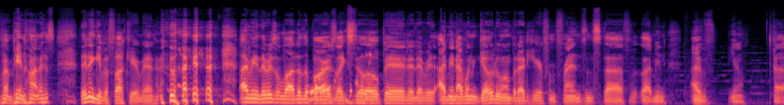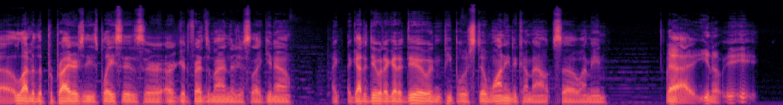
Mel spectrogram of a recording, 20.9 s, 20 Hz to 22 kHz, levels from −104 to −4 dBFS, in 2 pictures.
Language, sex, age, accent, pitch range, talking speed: English, male, 30-49, American, 80-110 Hz, 250 wpm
